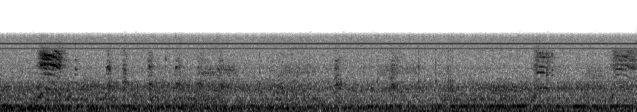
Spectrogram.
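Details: Squirrel in a garden giving distress and warning calls at a cat at the base of an oak tree; short, scratchy, chattering bursts come irregularly across the clip over a steady low background rumble.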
